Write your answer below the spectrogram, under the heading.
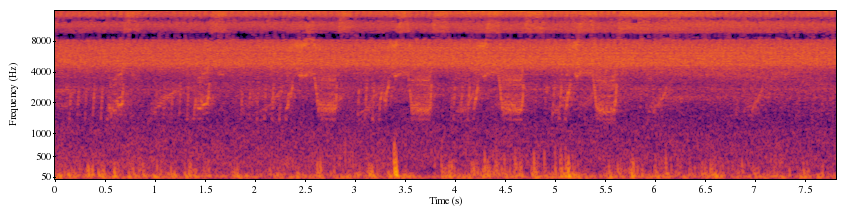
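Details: Meimuna opalifera singing in a late-summer chorus in Kawagoe, Saitama, Japan, 24 August 2020: repeated dipping, rising phrases roughly once a second over a constant shrill insect drone.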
